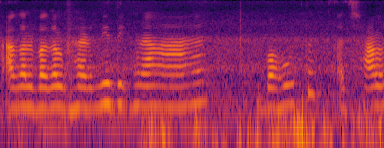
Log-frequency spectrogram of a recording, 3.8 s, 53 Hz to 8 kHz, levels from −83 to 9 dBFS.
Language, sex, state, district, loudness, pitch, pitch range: Hindi, female, Bihar, Patna, -19 LUFS, 215 Hz, 210-220 Hz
